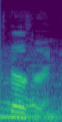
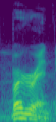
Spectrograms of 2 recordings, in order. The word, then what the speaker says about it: Bergeren: is it Jesse Spade, Dusty Pack, and Bergeren? Did I? I'm going to butcher it. You butchered it in slow motion. How did you Close. do that? Burger. What's the correct pronunciation? It's Bergerin. Bergerin.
